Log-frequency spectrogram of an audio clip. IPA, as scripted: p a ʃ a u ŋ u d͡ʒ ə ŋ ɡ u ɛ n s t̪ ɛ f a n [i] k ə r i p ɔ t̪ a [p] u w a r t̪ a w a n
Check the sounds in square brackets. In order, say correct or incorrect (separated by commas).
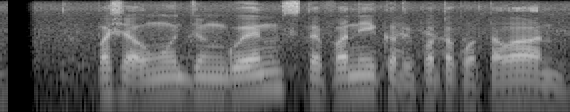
correct, incorrect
